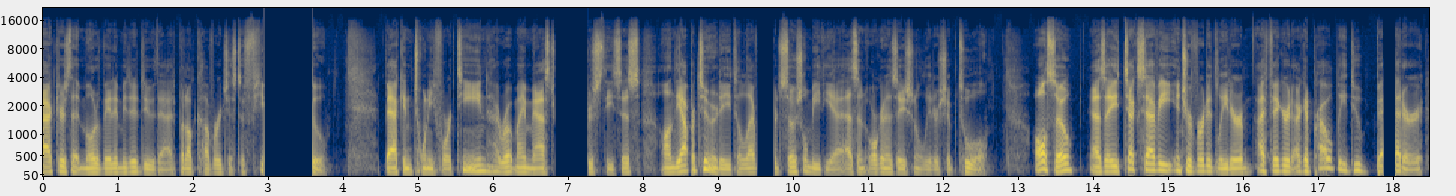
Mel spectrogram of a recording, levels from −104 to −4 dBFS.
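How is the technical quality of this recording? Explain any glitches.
The speech drops out to dead silence four times, each gap a Bluetooth stall: at 2.94 to 3.59 s (0.65 s, after "I'll cover just a"), 6.81 to 7.27 s (0.45 s, between "I wrote my" and "thesis on the opportunity"), 9.51 to 9.75 s (0.24 s, between "on the opportunity to" and "social media as an"), and 17.85 to 18.02 s (0.17 s). Each time the audio halts abruptly, then resumes. The likely cause is radio interference delaying packets until the headphones' buffer emptied and playback waited for retransmissions.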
